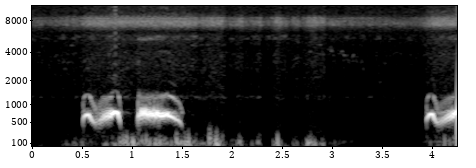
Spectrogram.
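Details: Tekukur, or spotted dove, cooing without pause as a lure: a quick rising coo followed by a longer wavering, falling note, then low knocking sounds, and the phrase starting again at the end.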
